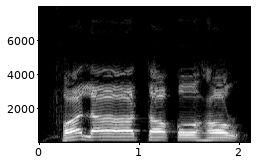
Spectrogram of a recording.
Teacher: را کو موٹا پڑھیں گے، را کے اوپر جزم ہے اور اس سے پہلے زبر ہے، اس وجہ سے فلا تقہر۔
